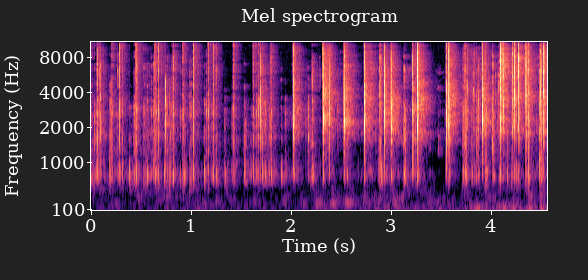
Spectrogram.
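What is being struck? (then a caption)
Plastic game controller. Thumbs rapidly click the buttons of a black plastic gamepad held in both hands, producing a quick, uneven series of sharp, bright plastic clicks. Each click is short and dry with almost no low end, and the clicks grow louder toward the end.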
